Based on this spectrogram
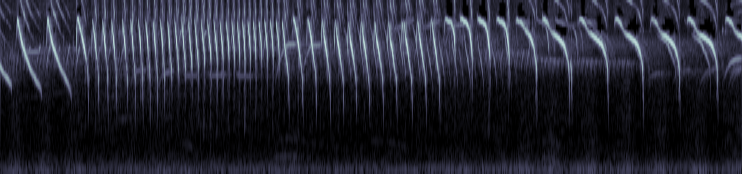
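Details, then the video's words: Canary song intended to stimulate caged birds: high, rapid trills of sharply descending whistled notes, first very fast and dense, then slower, separated sweeping notes repeated several times a second, with no other sounds. "O poderoso tweet do Canário"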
